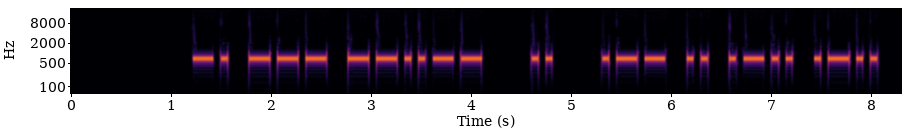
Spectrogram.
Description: Morse code, heard as a keyed tone, about 17 wpm, 700 Hz. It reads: NO, I WILL
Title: Sentences from Top 1000 Words - Review Part 1 - 17wpm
